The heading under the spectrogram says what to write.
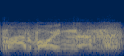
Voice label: near waypoint, mood low, speech hun; War Thunder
